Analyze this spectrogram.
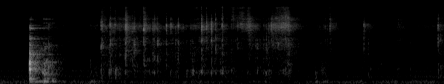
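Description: A paper packet rustles and tears open.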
